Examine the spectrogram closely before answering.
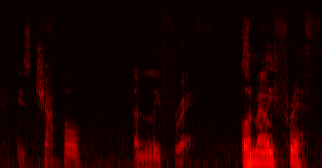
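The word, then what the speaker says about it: Chapel-en-le-Frith: the P the the capital of the peak Chapel unley Thrift I had to revise how to pronounce that because I've got in trouble a lot recently from a pronunciation of names is Chapel unli frith only frith it's spelled Chapel hyphen en hyphen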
